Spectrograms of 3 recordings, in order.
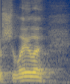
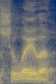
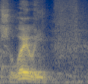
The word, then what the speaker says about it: Shillelagh: in County Wicklow, they have the town of Shillelagh where this is made. And so Shillelagh, and he, since he's Irish, he told me it's pronounced Shillelagh, not Shillelagh.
